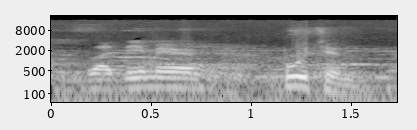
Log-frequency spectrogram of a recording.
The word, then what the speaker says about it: Vladimir Putin: how to say it what is the correct pronunciation of the name of the President of Russia Vladimir Vladimir Putin Putin does he know you're here uh well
